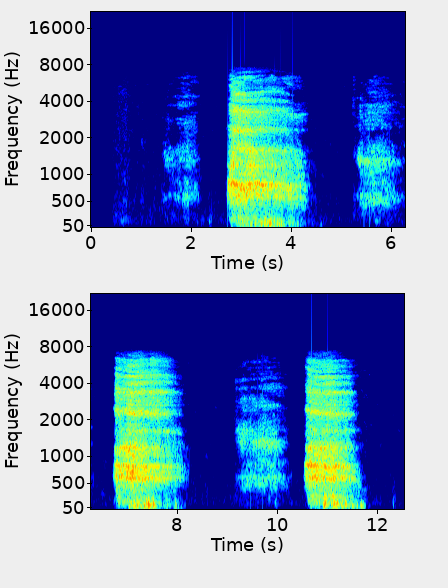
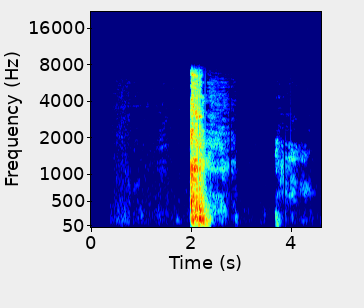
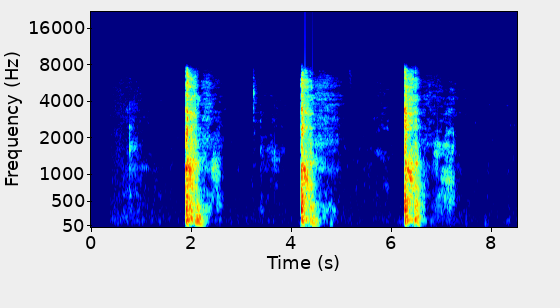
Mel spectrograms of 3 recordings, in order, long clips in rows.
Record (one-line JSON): {"exhalation_length": "12.5 s", "exhalation_amplitude": 10230, "exhalation_signal_mean_std_ratio": 0.48, "cough_length": "4.6 s", "cough_amplitude": 28566, "cough_signal_mean_std_ratio": 0.21, "three_cough_length": "8.5 s", "three_cough_amplitude": 28317, "three_cough_signal_mean_std_ratio": 0.23, "survey_phase": "beta (2021-08-13 to 2022-03-07)", "age": "18-44", "gender": "Male", "wearing_mask": "No", "symptom_none": true, "smoker_status": "Never smoked", "respiratory_condition_asthma": false, "respiratory_condition_other": false, "recruitment_source": "REACT", "submission_delay": "4 days", "covid_test_result": "Negative", "covid_test_method": "RT-qPCR", "influenza_a_test_result": "Negative", "influenza_b_test_result": "Negative"}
